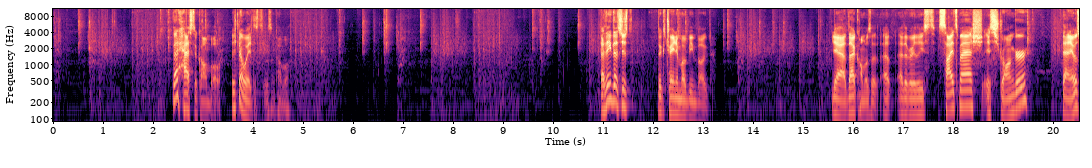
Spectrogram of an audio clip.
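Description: Game fighters clash with quick hits and whooshes.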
